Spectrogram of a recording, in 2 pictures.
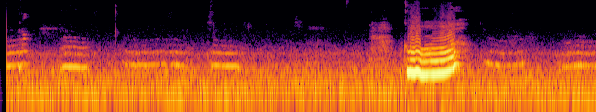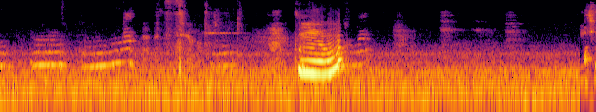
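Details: Cat in a compilation of funny pet moments, giving two loud, drawn-out meows about seven seconds apart, each rising then falling in pitch, over soft steady background music.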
